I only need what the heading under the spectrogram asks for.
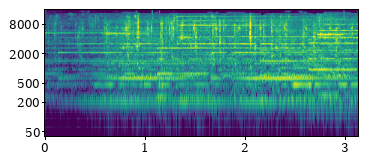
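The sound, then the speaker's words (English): Many clocks going off at once: a dense, sustained jangle of ringing and chiming tones layered together, holding steady and fairly loud throughout. “She turns and looks at the clocks as they all go off.”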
